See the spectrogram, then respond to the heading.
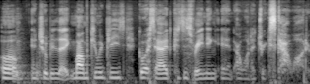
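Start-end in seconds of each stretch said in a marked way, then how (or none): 0.9-3.9 voice of a dog. Imagining what their dog says to them, in Obvi the dog's voice. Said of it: "her voice is more like this".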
